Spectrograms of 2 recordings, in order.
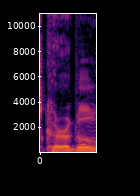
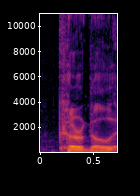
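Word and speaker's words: cwrwgl: seven thousand years ago everyone get that this kergel was built four years ago as an archaeological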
